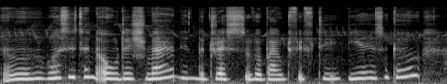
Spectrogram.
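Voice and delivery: eager, hopeful voice with pitch rising up. Mrs. Norbury asks Ada about the ghost she saw, hopefully. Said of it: "Norbury hopefully".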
